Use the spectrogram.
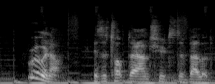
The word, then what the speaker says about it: Ruiner: It rhymes with what I exactly say to your girlfriend last week. You know the term. I'm gonna ruin her. Get it? Ruin. Because the game's called Ruin. Ruiner is a top-down shooter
